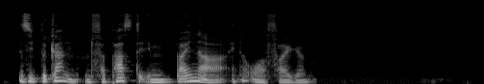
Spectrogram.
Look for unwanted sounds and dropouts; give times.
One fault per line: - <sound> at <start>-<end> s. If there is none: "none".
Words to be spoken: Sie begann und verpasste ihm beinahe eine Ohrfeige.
none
